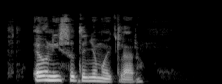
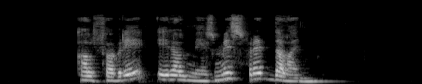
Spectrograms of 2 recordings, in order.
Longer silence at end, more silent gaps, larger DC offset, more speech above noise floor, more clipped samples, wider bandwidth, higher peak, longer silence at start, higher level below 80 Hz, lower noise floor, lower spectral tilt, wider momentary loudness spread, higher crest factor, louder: second, 0.8 s vs 0.95 s; neither; neither; second, 51 dB vs 56 dB; neither; about the same, 11 kHz vs 11 kHz; about the same, -4 dBFS vs -6 dBFS; second, 0.35 s vs 0.75 s; first, -68 dBFS vs -74 dBFS; second, -69 dBFS vs -77 dBFS; about the same, -6 dB/octave vs -5 dB/octave; first, 12 LU vs 7 LU; about the same, 18 dB vs 18 dB; about the same, -20 LUFS vs -21 LUFS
